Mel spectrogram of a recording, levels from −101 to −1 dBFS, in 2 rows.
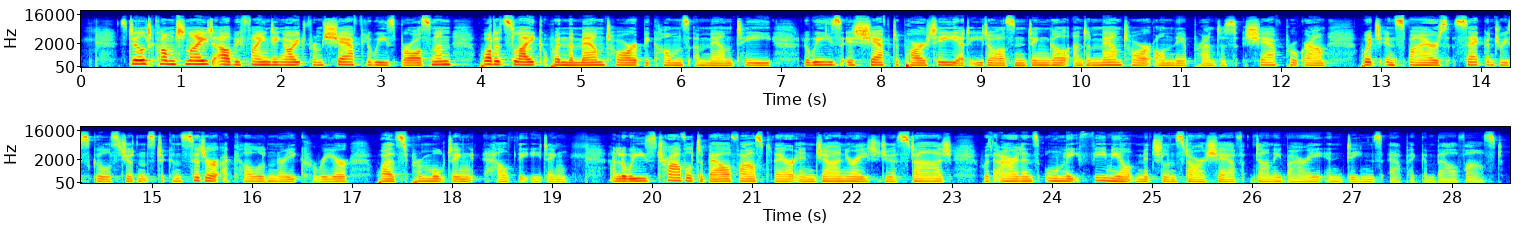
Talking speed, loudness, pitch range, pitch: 165 wpm, -22 LUFS, 155-180 Hz, 165 Hz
